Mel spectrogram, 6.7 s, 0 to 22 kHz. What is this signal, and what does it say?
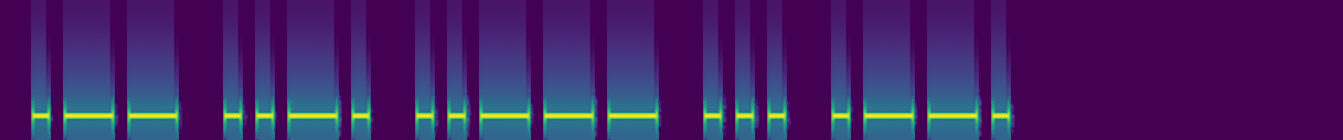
Morse code, heard as a keyed tone, about 15 wpm, 700 Hz. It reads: WF2SP
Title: USA Call Signs - 5 Characters - Repeated 3x - 15wpm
